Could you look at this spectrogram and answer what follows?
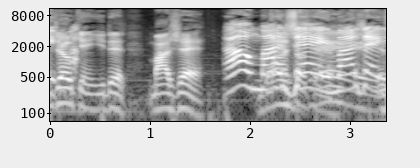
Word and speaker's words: Mazhe: You said my name wrong. It's okay. Say it for me. I'm not joking. You did. Mazhe.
